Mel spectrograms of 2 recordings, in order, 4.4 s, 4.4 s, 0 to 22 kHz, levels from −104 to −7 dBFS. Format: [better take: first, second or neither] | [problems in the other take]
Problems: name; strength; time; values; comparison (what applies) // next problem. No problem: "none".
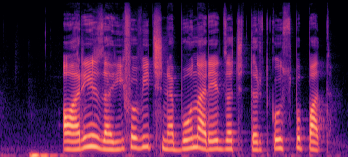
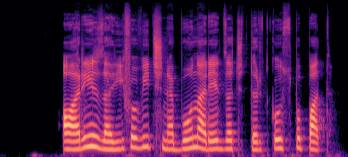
first | noise reduction (neural mask model Resemble Enhance denoiser)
